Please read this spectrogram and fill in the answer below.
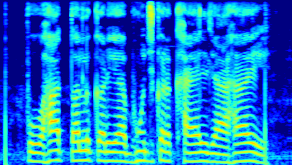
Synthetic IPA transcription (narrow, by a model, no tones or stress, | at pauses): poːɦat̪əlkəɾjabʱũd͡ʒʱkəɾkʰaeld͡ʒaːɦəe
